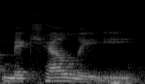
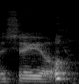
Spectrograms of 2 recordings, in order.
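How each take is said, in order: First: The name sounds like McKelly. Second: The name sounds like Michelle. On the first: The speaker calls it right. "that's how I hear a lot of people pronounce it" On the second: The speaker calls it wrong. "I was saying Michelle"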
